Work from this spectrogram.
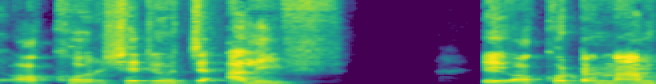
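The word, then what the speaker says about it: ألف: এটার নাম হচ্ছে আলিফ। আলিফ। আলিফ বলার সময় আমাদেরকে একটু চেষ্টা করতে হবে। আমাদের উপরের দাঁত নিচের ঠোঁটের সাথে লাগিয়ে উচ্চারণ করতে হবে।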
